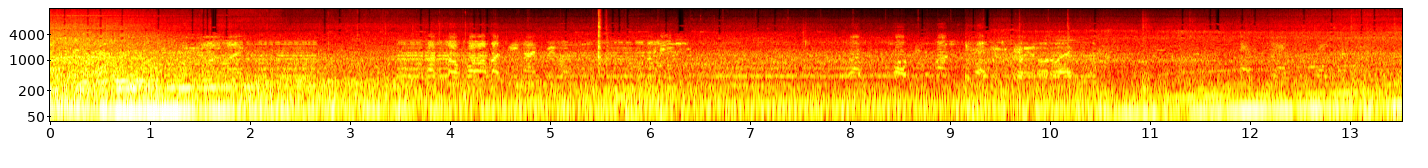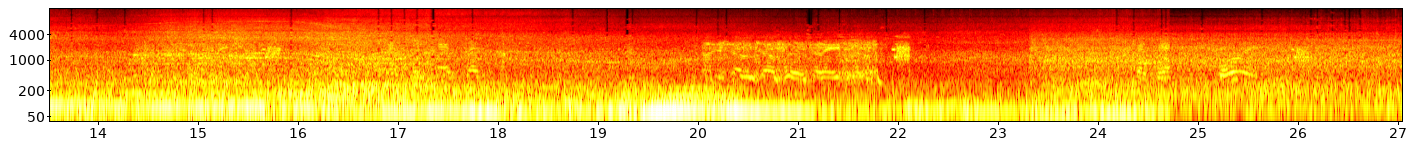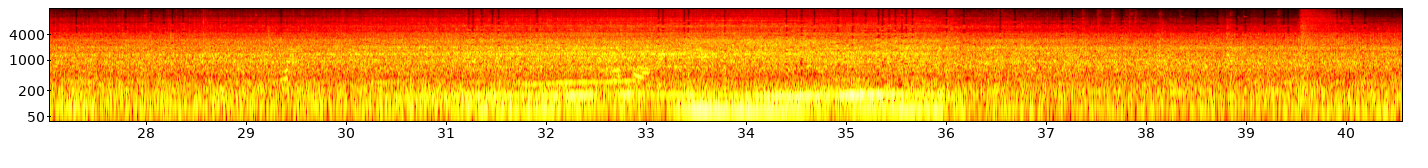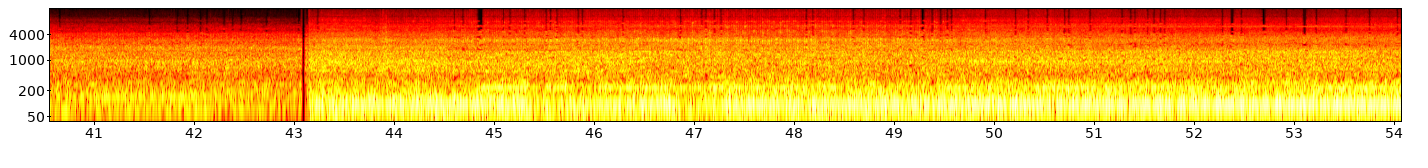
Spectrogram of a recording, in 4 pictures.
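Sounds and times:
heavy diesel engines running: 0.0 - 54.0
street traffic: 0.0 - 54.0
truck engine idling: 34.8 - 54.0.

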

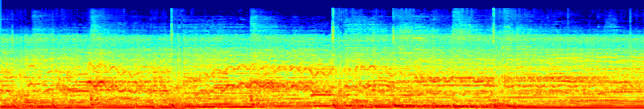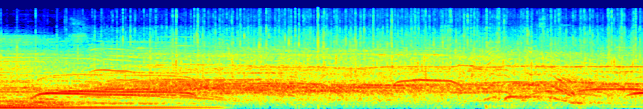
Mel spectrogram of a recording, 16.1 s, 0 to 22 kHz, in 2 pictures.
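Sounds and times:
crowd cheering and whooping: 0.0 - 16.0.

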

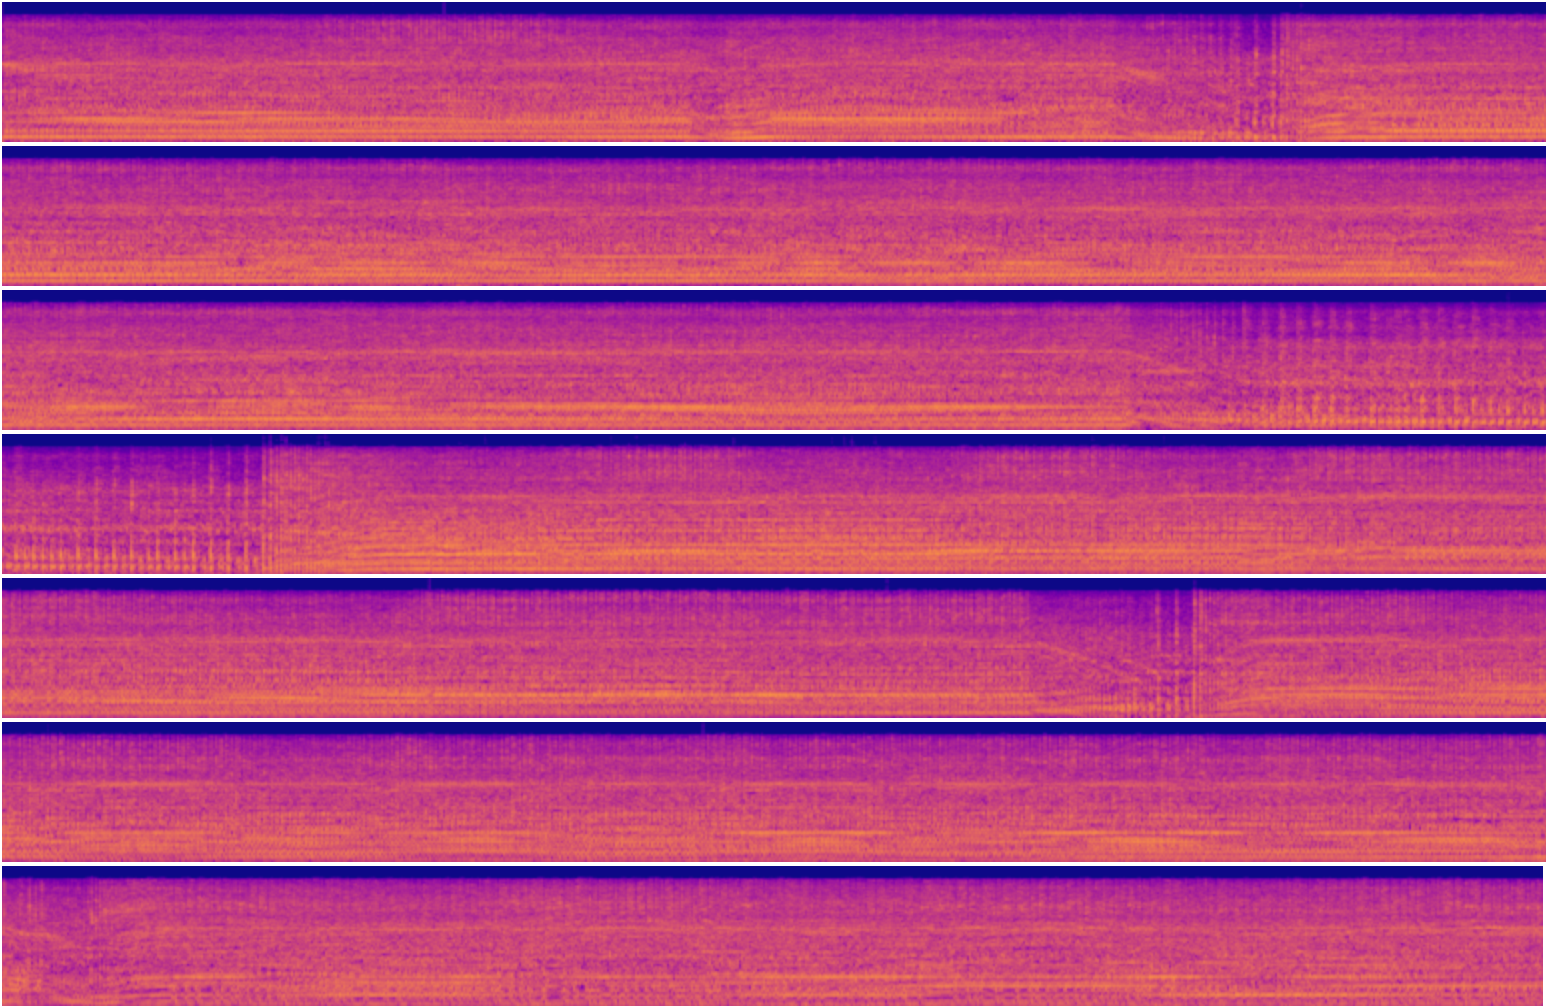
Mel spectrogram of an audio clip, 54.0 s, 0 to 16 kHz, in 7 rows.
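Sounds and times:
hedge trimmer engine revving: 0.0 - 54.0.

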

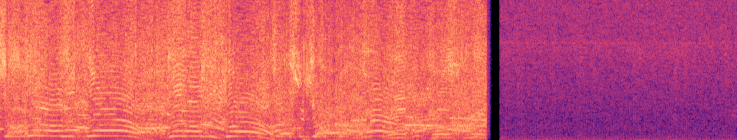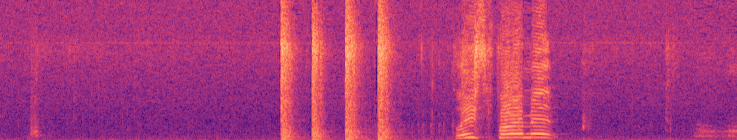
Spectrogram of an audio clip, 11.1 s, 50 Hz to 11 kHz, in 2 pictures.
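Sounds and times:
low background hiss: 3.8 - 11.0.

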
